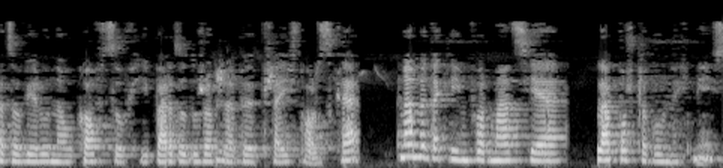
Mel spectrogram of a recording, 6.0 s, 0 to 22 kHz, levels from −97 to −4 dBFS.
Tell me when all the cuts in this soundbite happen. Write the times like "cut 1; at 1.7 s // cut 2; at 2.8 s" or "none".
cut 1; at 1.8 s // cut 2; at 2.5 s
